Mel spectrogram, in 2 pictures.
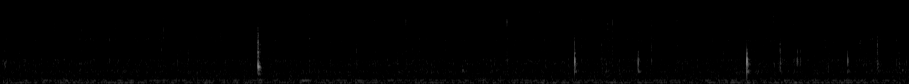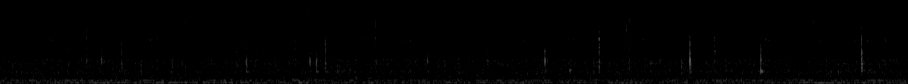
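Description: Light rain: scattered drops ticking one by one over a faint steady hiss, a couple of them sharper and louder than the rest.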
